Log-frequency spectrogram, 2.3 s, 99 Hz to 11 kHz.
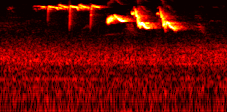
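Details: European robin singing in a Dublin garden on 18 February 2024: a brief phrase of thin, very high drawn-out notes, then three quick, sharply falling warbled flourishes, over a faint steady background hum.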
